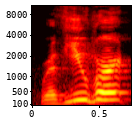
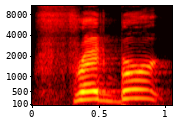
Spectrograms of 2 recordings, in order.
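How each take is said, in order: First: A sudden, much higher and much louder bellow of the name; angry father yelling his son's real name; father's shout. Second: A sudden, much higher and louder bellow of the son's name; furious father calling his son; father's shout. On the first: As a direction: boom out the name like a furious dad. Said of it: "your father shouts". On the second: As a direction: yell his name across the house like an angry dad. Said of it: "father sh-, shouts". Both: Acted.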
